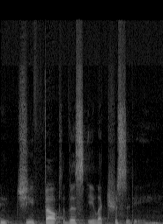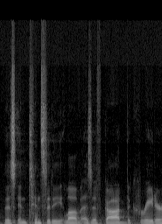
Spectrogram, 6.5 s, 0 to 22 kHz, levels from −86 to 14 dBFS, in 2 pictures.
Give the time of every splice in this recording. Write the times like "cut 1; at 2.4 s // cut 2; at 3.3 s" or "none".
cut 1; at 3.3 s // cut 2; at 4.5 s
